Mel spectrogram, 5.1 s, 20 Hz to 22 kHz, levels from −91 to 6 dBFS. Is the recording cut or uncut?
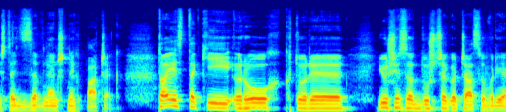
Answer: uncut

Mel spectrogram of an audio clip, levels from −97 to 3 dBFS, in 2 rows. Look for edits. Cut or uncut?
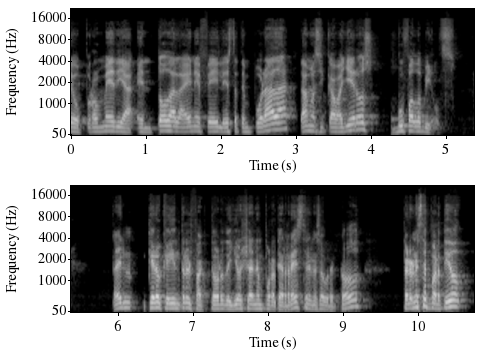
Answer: cut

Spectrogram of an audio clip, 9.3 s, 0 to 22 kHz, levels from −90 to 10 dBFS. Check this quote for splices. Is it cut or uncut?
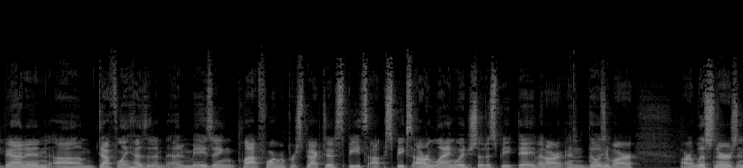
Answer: uncut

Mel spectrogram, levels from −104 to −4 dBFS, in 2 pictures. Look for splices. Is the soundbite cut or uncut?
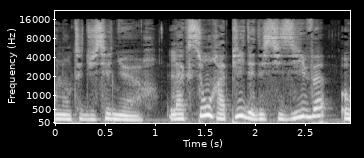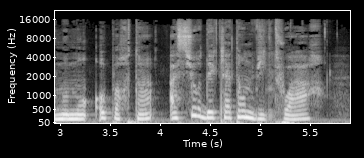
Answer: cut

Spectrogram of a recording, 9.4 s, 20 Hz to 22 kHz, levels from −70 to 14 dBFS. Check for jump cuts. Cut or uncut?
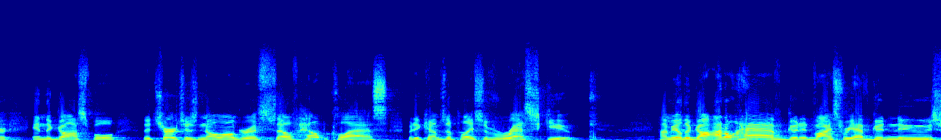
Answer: uncut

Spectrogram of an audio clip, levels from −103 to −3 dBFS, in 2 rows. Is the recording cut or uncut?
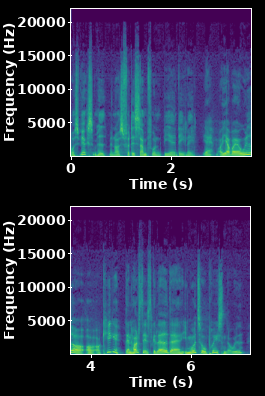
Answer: cut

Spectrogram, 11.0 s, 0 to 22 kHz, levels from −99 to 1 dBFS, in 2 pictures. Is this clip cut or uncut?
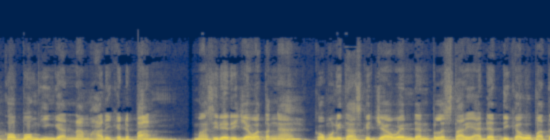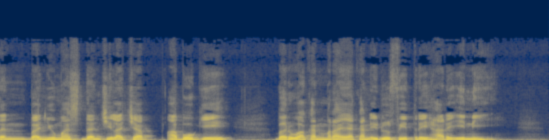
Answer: cut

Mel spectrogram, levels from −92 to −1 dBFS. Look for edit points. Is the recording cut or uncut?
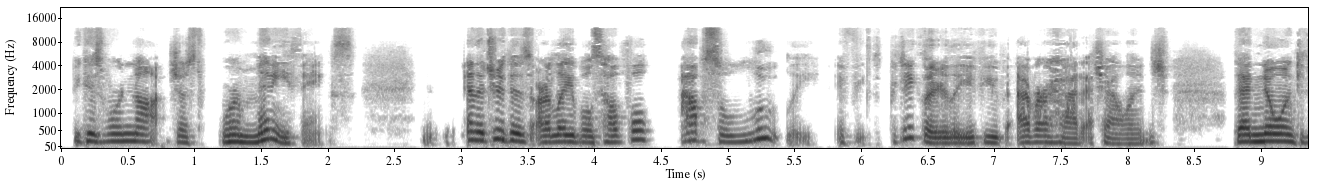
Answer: cut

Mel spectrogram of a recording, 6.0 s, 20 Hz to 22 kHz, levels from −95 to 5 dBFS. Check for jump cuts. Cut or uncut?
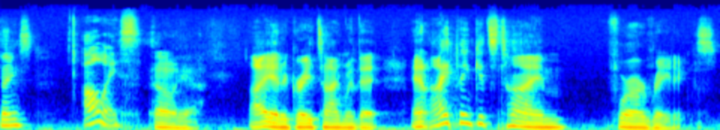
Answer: uncut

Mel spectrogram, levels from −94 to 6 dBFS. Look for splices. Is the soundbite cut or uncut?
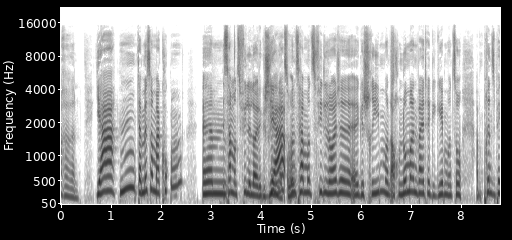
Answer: uncut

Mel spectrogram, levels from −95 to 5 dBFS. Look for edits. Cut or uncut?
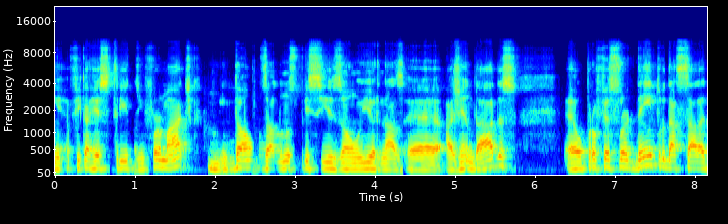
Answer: cut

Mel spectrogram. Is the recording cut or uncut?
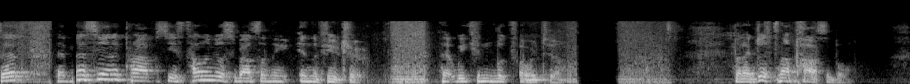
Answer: cut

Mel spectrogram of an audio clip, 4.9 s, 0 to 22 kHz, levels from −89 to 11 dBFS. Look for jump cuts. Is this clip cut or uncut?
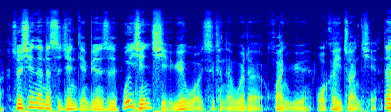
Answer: cut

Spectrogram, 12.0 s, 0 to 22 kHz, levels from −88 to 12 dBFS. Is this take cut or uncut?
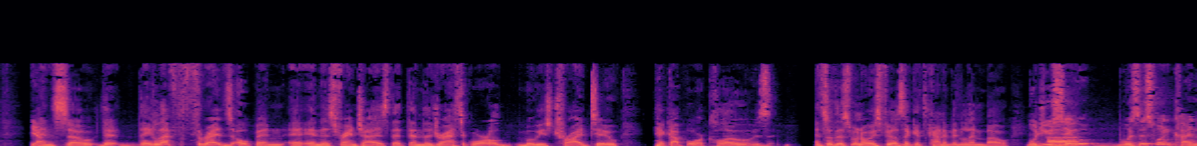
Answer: uncut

